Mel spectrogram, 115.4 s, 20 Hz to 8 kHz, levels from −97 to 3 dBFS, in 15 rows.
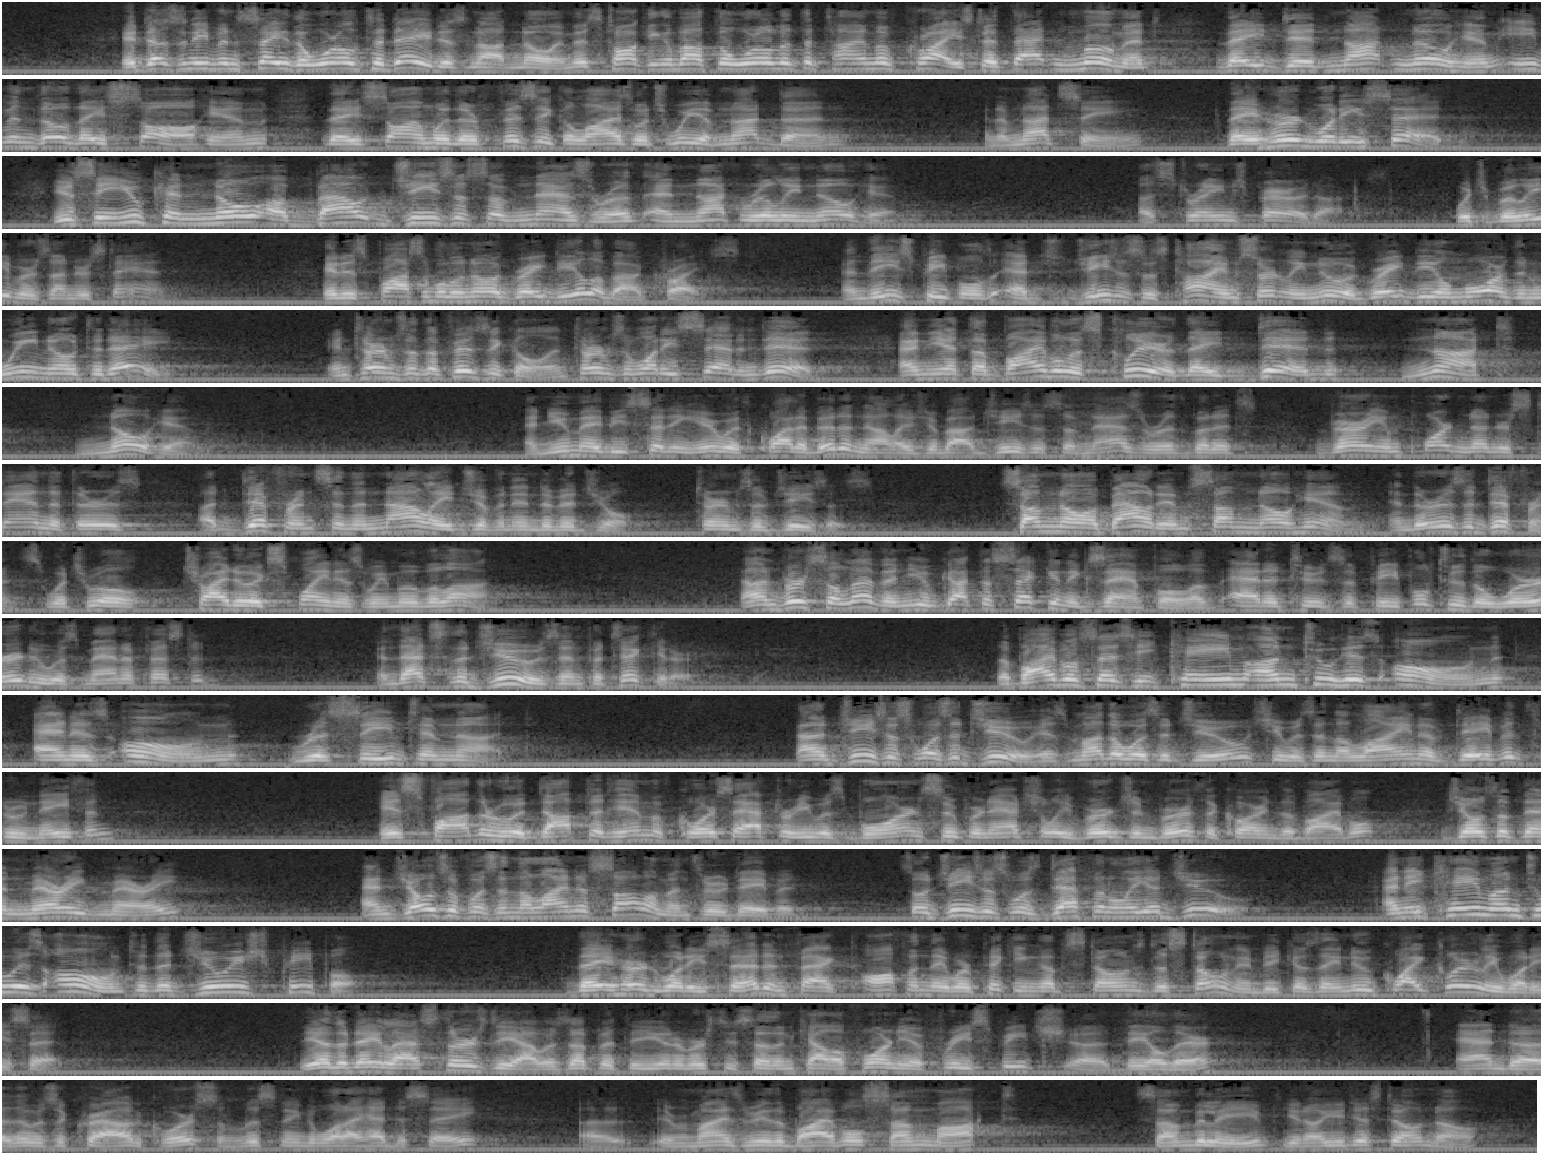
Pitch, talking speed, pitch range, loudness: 135 Hz, 190 wpm, 125-155 Hz, -26 LUFS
